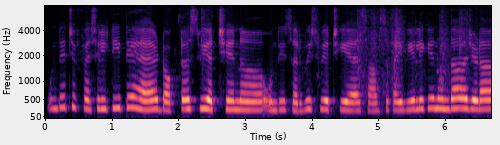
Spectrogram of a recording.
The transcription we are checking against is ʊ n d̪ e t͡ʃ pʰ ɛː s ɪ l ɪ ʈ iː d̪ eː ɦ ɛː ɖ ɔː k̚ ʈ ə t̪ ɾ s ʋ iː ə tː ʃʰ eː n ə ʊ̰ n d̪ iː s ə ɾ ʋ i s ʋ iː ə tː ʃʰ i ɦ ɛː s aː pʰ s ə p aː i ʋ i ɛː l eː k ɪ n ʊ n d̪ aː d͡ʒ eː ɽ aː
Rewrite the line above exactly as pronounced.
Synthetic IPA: ʊ n d̪ e t͡ʃ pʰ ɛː s ɪ l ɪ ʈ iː t̪ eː ɦ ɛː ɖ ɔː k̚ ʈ ə ɾ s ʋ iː ə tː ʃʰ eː n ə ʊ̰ n d̪ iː s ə ɾ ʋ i s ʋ iː ə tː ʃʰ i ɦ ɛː s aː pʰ s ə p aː i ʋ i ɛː l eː k ɪ n ʊ n d̪ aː d͡ʒ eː ɽ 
